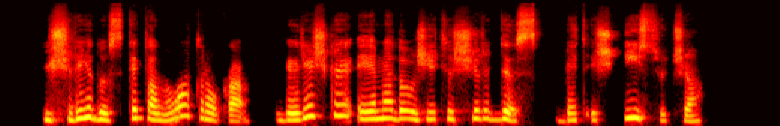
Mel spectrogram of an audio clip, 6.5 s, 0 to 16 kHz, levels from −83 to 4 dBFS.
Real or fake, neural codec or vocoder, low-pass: fake; codec, 44.1 kHz, 2.6 kbps, DAC; 14.4 kHz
